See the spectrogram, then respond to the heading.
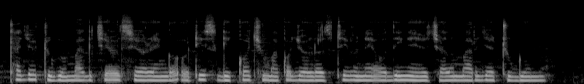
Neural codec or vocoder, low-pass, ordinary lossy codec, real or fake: none; none; none; real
